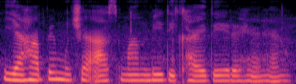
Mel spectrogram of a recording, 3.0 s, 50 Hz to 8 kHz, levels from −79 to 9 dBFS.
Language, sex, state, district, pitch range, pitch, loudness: Hindi, female, Arunachal Pradesh, Lower Dibang Valley, 180-205 Hz, 190 Hz, -18 LUFS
